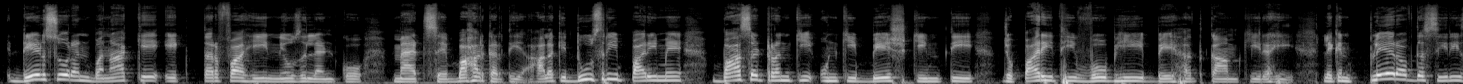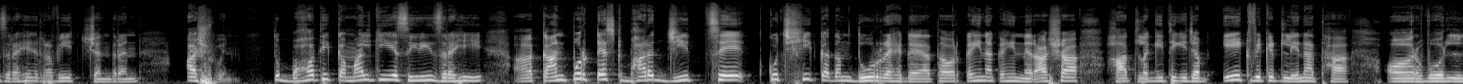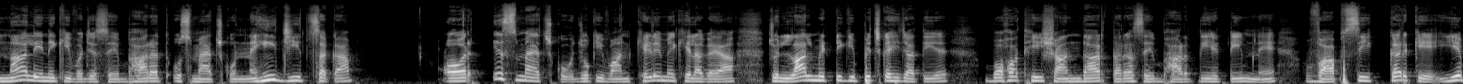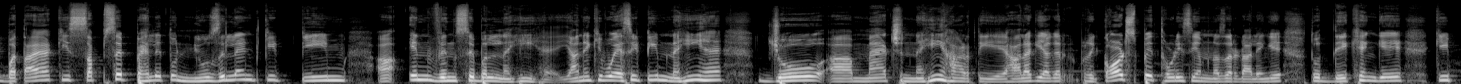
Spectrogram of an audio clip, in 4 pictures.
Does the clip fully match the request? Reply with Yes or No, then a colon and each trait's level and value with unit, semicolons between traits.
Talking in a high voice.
No: medium, 155 Hz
